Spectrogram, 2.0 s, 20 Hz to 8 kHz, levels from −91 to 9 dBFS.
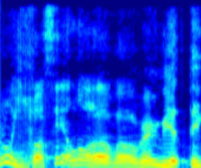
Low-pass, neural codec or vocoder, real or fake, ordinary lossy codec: none; codec, 16 kHz, 8 kbps, FreqCodec, smaller model; fake; none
